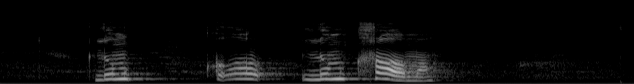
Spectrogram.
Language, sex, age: Zulu, female, 19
